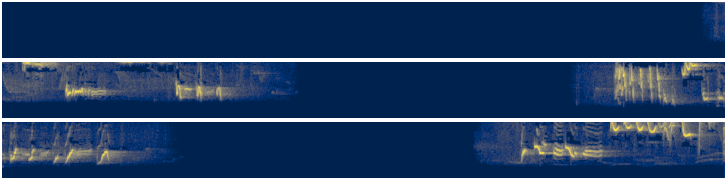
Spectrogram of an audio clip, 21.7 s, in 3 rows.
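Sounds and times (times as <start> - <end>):
European robin singing: 7.2 - 10.0, 13.1 - 16.0, 19.4 - 21.6.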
